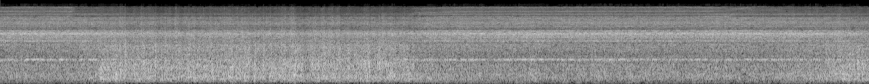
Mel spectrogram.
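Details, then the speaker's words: Fisher control valve cavitation demonstration with air injected into the line to cushion the collapse of the bubbles: a steady, loud, high-pitched hiss with no crackle; much less noise than without the air. "So you'll hear that there'll be a lot less damage and a lot less noise that would occur in that case."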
